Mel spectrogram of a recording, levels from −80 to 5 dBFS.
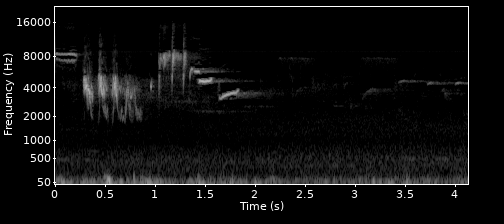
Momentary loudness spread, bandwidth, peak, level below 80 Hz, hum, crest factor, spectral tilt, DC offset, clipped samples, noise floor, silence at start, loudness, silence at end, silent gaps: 10 LU; 16 kHz; -12 dBFS; -48 dBFS; none; 20 dB; 1.5 dB/octave; under 0.1%; under 0.1%; -55 dBFS; 0 s; -25 LUFS; 0.05 s; none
